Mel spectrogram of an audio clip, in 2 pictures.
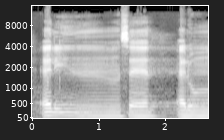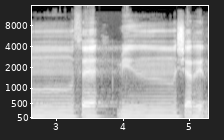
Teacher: يعني غنة الإخفاء لو هيجي بعدها حرف استفال زي النون، زي حرف السين مثلا أو حرف الثاء أو الشين، هنا الغنة تكون مرققة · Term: غنة مرققة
